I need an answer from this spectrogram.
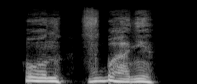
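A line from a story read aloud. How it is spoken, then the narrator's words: Strained, forced out. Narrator (Russian): только и смогла выдавить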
